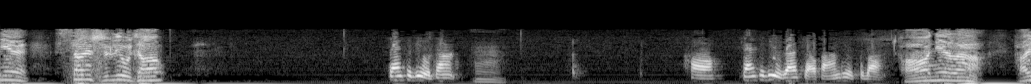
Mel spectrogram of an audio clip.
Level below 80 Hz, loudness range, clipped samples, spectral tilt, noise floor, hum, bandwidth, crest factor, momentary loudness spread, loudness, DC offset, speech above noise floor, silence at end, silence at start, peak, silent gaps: -42 dBFS; 7 LU; 1%; -4 dB/octave; -49 dBFS; none; 5.4 kHz; 12 dB; 11 LU; -8 LUFS; under 0.1%; 40 dB; 0 s; 0 s; 0 dBFS; none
